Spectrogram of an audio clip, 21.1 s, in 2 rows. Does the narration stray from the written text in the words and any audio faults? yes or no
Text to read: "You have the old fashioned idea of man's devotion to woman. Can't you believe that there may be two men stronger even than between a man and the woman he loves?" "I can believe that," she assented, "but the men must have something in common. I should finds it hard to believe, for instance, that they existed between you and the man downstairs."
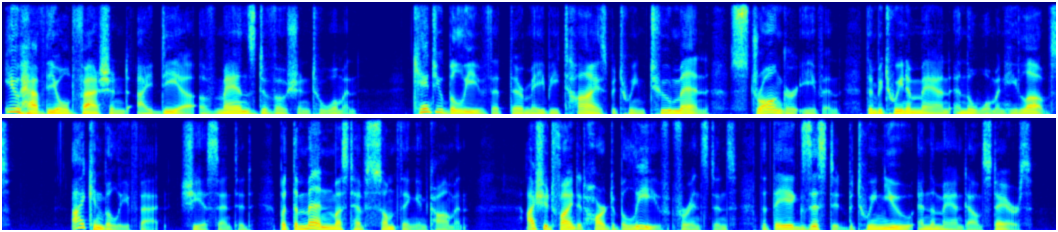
yes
